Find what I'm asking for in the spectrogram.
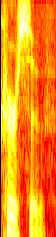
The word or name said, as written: cursive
